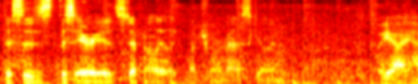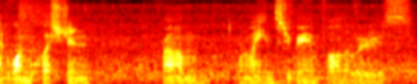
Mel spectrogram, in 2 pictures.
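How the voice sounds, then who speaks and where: A young man chatting casually to his camera at home, keeping his voice hushed and half-whispered, with music playing behind. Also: low voice, steady tone, moderate pace, gravelly, poor audio. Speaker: vlogger. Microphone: camera mic on a shaky setup.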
